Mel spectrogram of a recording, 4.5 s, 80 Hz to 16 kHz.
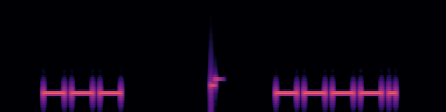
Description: Morse code, heard as a keyed tone, about 17 wpm, 700 Hz. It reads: O 9
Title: Single Letter-Number - Rapid-Fire 17wpm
